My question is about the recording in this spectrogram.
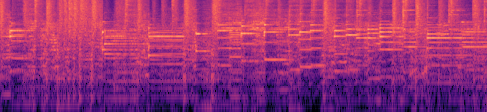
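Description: Live Latin jazz band playing: an electronic keyboard plays quick runs of notes and chords over a drum kit and a bass line.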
